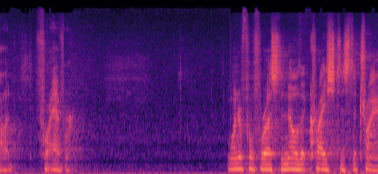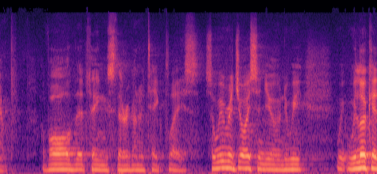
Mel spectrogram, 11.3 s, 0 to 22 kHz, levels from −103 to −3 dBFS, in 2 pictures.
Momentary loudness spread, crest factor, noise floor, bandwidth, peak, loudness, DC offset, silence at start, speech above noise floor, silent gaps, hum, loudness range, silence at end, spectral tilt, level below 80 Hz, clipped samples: 17 LU; 22 dB; -63 dBFS; 17.5 kHz; -8 dBFS; -30 LUFS; under 0.1%; 0 s; 33 dB; none; none; 11 LU; 0 s; -4.5 dB/octave; -56 dBFS; under 0.1%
